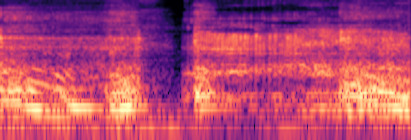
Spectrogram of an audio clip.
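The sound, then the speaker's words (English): A loud, drawn-out burp rumbles low and gravelly, breaks off for a brief moment, then continues in a second long, throaty stretch. “We got burps, we got itches.”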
